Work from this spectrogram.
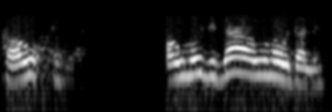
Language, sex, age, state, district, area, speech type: Odia, female, 60+, Odisha, Jajpur, rural, conversation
